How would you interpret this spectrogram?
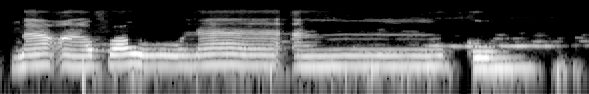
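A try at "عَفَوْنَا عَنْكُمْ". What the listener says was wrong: Fa-nya dibuka mulutnya biar tidak tebal terdengar ya. Afauna, afauna, jangan afauna, fa. Ini jadi tebal ya. Dibuka, mulutnya dibuka.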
